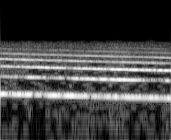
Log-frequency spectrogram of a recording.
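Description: Siren-like sound effect in a DJ competition remix: one long, steady wail that slowly sinks in pitch.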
